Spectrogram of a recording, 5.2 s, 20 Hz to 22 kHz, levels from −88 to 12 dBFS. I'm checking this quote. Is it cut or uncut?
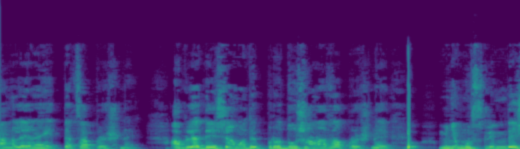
cut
